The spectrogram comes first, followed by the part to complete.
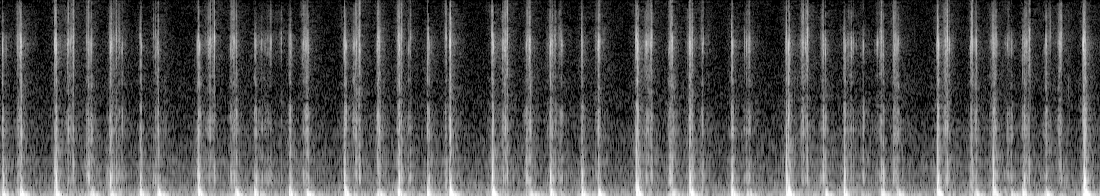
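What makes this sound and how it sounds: Fingertips and nails rapidly tap and scratch the surface of a hollow, inflated brown pebbled-leather American football with white stripes, held up close. The result is an uneven patter of short, dull low thumps, each with a crisp, bright click on top, and the taps die away almost instantly.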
